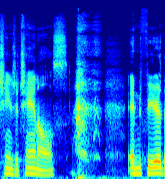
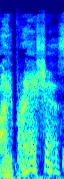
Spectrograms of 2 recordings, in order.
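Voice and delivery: pitched-up, high cave-creature voice; 7 semitones higher, 5 dB quieter than usual. Joking about someone hunched over eating fruit: Gollum voice. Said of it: "hunched over like Gollum".

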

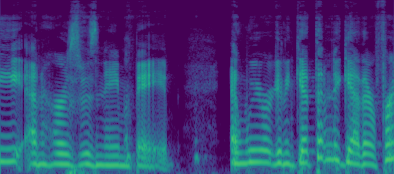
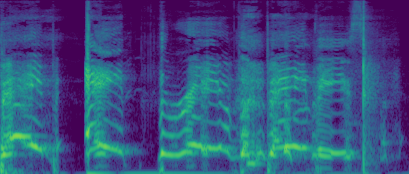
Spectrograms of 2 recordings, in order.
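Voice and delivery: play-acted screaming through sobs, very high-pitched; 5 dB louder than usual. Retelling Karen's phone call about the babies, imitating her sobbing and screaming. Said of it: "she's sobbing, and she's screaming and saying".

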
